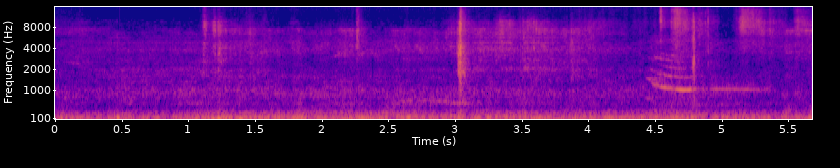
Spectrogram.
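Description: A cat meows a few times, faint and somewhat distant, over a low background rumble with occasional soft knocks.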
